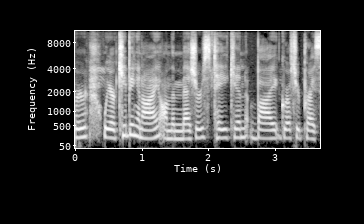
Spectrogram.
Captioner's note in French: voix de l'interprète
